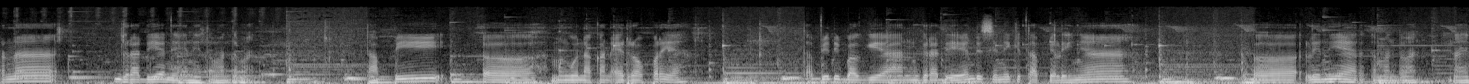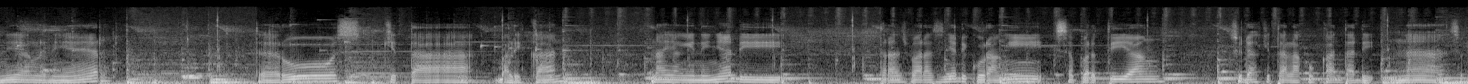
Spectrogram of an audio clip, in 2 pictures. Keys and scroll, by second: 0.0 i, 7.5 v, 15.7 g.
